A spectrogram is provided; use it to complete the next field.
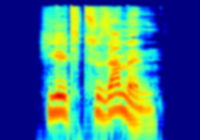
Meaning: first/third-person singular preterite of zusammenhalten
- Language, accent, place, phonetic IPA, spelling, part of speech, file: German, Germany, Berlin, [ˌhiːlt t͡suˈzamən], hielt zusammen, verb, De-hielt zusammen.ogg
